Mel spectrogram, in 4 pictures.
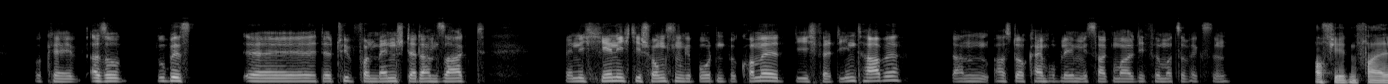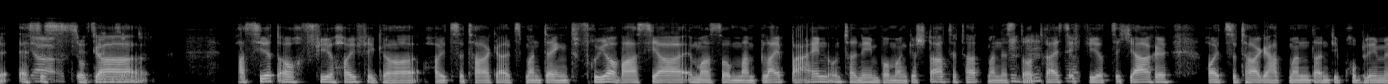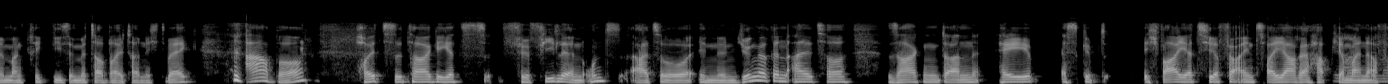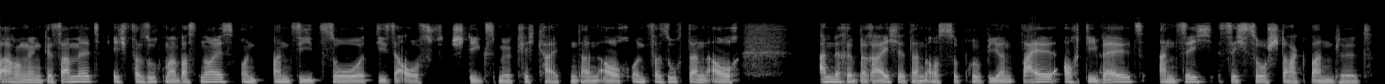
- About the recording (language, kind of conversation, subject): German, podcast, Wie entscheidest du zwischen Beruf und Privatleben?
- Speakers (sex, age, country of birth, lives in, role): male, 20-24, Germany, Germany, guest; male, 20-24, Germany, Germany, host
- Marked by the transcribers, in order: chuckle; stressed: "Aber"; other background noise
